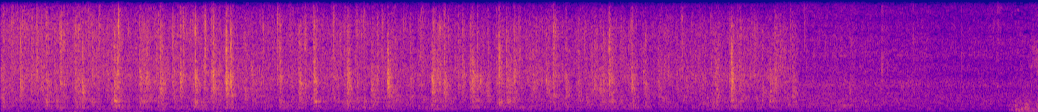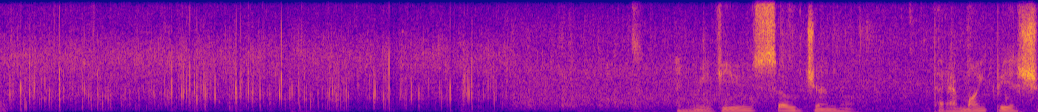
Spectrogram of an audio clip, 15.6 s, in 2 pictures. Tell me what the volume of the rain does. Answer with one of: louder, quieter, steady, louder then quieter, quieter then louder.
quieter.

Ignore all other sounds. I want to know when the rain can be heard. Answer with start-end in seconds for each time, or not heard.
0.0-15.5.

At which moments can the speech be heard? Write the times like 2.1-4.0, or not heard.
12.5-15.5.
